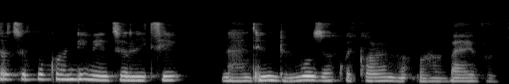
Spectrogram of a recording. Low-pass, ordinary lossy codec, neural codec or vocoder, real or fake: 7.2 kHz; none; codec, 24 kHz, 1 kbps, SNAC; fake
